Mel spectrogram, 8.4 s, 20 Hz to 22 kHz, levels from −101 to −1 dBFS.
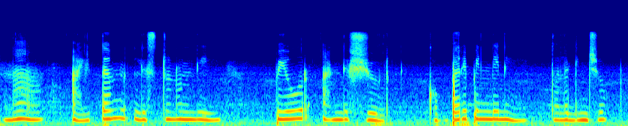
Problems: low volume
